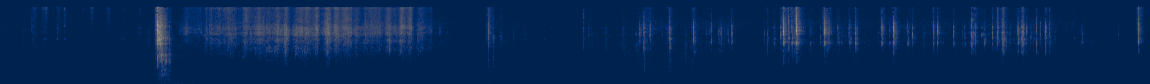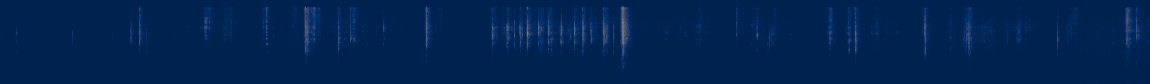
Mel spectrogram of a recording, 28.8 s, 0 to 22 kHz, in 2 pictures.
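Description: Hard plastic parts of a Tamiya Wild Mini 4WD Bull Head kit chassis clicking and knocking as they are handled and fitted together, in scattered clusters of small sharp clicks. A sharp click about two seconds in is followed by a few seconds of rustling.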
